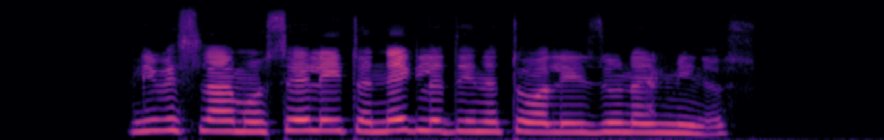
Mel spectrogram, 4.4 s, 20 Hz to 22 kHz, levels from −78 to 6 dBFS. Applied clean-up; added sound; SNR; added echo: neural mask model DeepFilterNet 3.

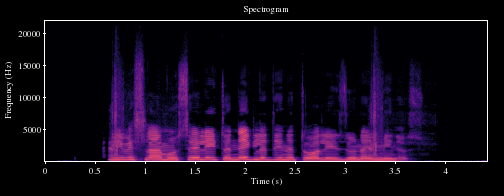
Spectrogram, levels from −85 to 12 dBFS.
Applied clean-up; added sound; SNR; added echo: classical method log-MMSE.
